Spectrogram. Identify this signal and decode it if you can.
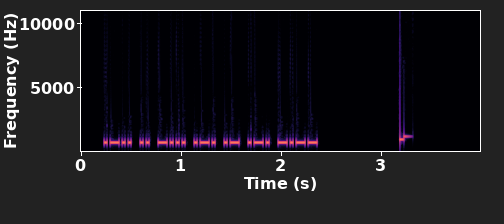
Morse code, heard as a keyed tone, about 40 wpm, 700 Hz. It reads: LIBRARY
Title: Sentences from Top 600 Words - New Word Drill - 40wpm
